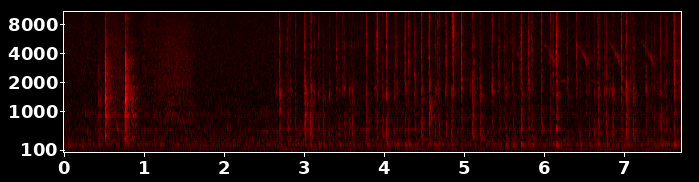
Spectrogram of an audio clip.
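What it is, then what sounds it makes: Laptop keyboard typing. Fingertips type on a MacBook Pro laptop keyboard with plastic keycaps set in an aluminium body. Two sharper, louder key clicks come at the start, followed by a brief quiet pause with faint hiss. Then a steady run of quick, slightly irregular, crisp and bright taps, each dying away almost at once.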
